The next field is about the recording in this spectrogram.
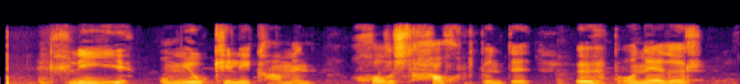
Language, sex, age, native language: Icelandic, male, 14, Icelandic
